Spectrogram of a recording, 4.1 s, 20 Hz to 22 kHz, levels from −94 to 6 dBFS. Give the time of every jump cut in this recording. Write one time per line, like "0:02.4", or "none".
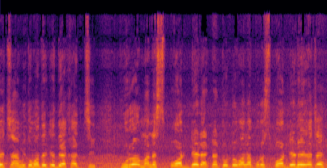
none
